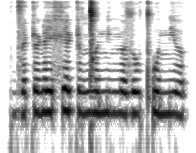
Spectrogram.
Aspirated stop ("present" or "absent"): absent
